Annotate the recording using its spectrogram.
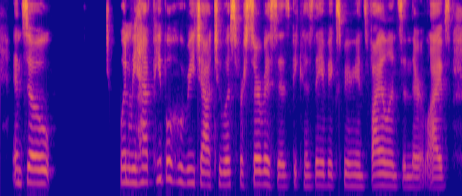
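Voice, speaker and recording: This woman's pitch sits in the medium range. She speaks in a Spanish accent. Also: quiet background. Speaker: nonprofit program director. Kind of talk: webinar presentation.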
